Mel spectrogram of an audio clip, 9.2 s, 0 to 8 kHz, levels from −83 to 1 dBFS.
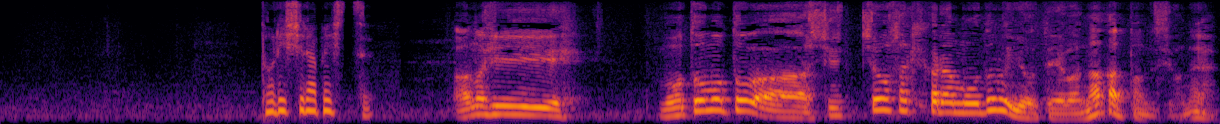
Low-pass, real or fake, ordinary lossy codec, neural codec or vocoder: none; real; none; none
